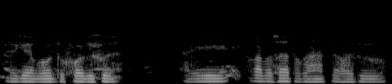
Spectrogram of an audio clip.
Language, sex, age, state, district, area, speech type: Assamese, male, 30-45, Assam, Majuli, urban, spontaneous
